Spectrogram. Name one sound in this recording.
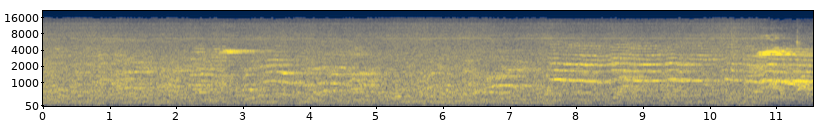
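Young people shout and call out across a large echoing hall.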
